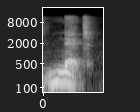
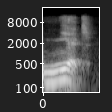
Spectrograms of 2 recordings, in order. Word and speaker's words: нет: Нет is palatalized. There's a soft sign in there, which makes the n, nye. Without the soft sign, without the soft sign, it's net. So the palatalization in Russian, the thing that makes it sound Russian, the nye sound in nyet, it's the same palatalized N as in bonya.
